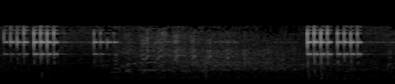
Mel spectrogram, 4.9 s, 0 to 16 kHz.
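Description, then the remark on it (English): A phone alarm rings in quick bursts of bright, beeping tones during a sermon, signalling that the preacher has preached for 40 minutes. It stops briefly while a crowd chuckles and murmurs, then sounds again loudly. “Like my alarm is ringing now.”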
